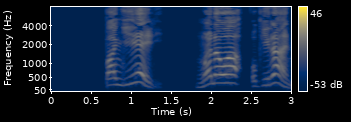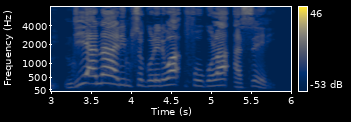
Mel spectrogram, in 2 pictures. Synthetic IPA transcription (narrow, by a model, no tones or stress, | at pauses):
paŋɡiɛlḭ | mwanawaɔk̬iɾanindijɛanalim̩t͡sɔɡɔlɛɾiwafukɔlaasɛːɾḭ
